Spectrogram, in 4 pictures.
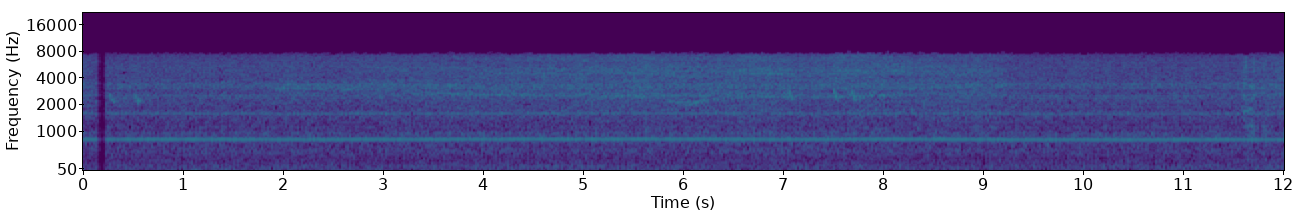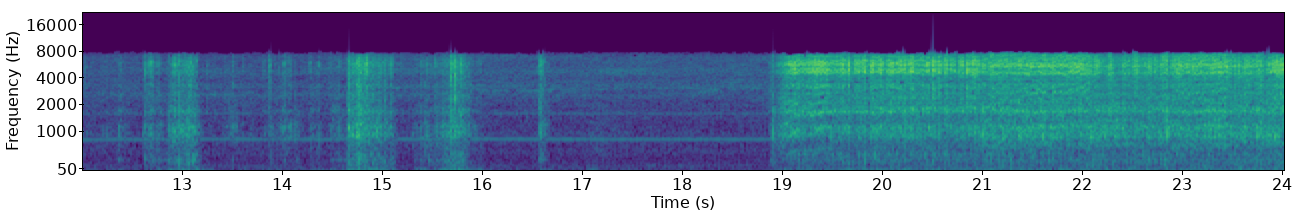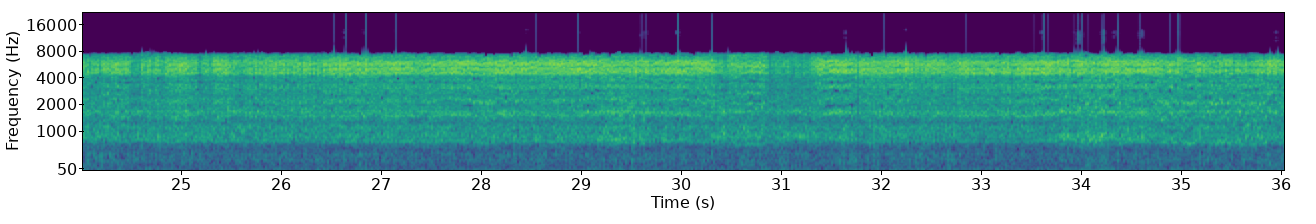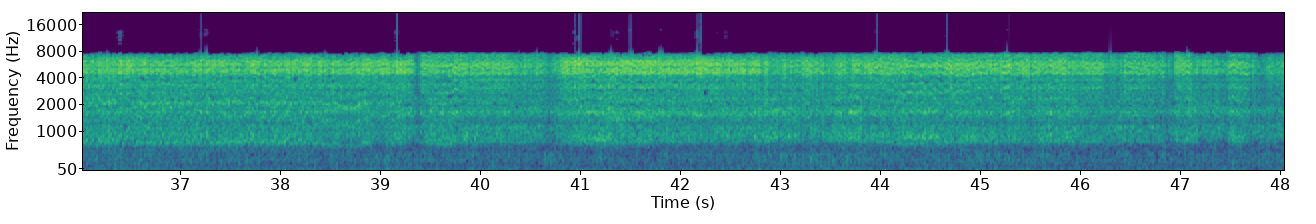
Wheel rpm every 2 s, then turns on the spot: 0, 0, 0, 0, 0, 0, 0, 10, 0, 70, 160, 170, 190, 200, 200, 200, 200, 180, 160, 180, 200, 200, 200, 200.
14-16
